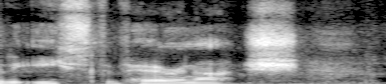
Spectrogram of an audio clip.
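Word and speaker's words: Ashe: And the River Test has its source 1 mile to the east of here in Ash. So that's how you say it. A-S-H-E though, spelt differently to the other way.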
